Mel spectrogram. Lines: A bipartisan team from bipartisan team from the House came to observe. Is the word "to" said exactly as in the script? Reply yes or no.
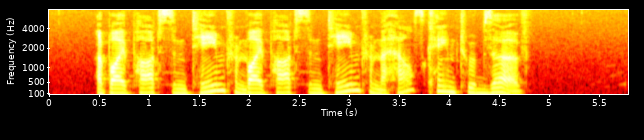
yes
